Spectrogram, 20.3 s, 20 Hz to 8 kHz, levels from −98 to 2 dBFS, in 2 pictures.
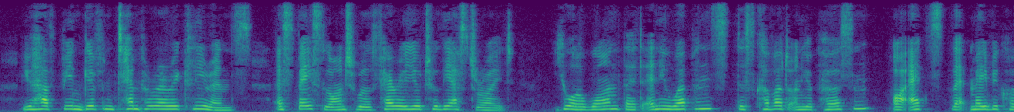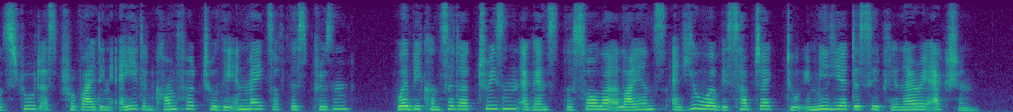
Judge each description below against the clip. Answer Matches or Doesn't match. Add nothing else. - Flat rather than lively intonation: Matches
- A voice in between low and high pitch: Doesn't match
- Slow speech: Doesn't match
